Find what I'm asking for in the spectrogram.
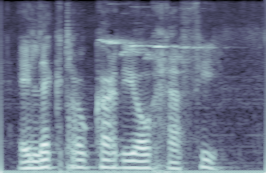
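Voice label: "electrocardiografie", Dutch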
